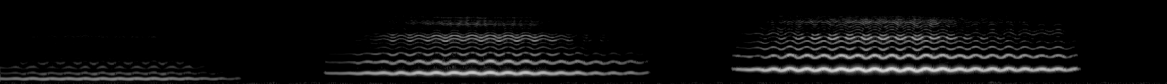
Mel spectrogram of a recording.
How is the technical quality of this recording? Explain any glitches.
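The technical quality of this music recording is sound, and there are no glitches to explain.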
